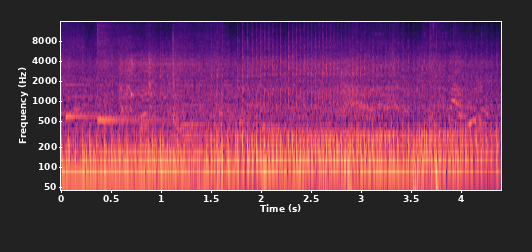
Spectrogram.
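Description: Background music, with a small motorcycle engine idling underneath it.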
